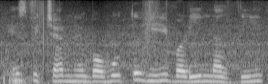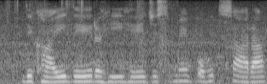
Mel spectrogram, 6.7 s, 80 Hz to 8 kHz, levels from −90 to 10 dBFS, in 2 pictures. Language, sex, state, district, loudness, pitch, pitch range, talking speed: Hindi, female, Madhya Pradesh, Dhar, -16 LUFS, 185 Hz, 175-195 Hz, 125 wpm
